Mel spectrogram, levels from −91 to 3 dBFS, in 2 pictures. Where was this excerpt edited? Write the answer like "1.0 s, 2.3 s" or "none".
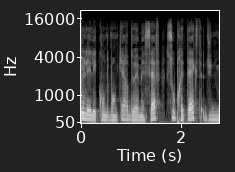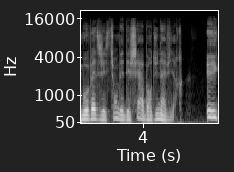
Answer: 1.6 s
